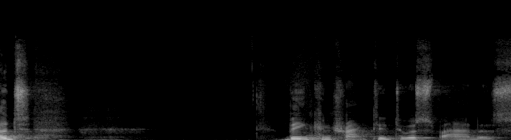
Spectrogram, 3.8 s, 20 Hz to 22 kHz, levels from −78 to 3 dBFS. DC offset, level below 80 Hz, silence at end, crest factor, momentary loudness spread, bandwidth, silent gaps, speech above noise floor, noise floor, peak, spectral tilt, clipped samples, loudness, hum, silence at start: under 0.1%; -50 dBFS; 0 s; 22 dB; 16 LU; 16 kHz; none; 46 dB; -79 dBFS; -14 dBFS; -5 dB/octave; under 0.1%; -34 LUFS; none; 0 s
